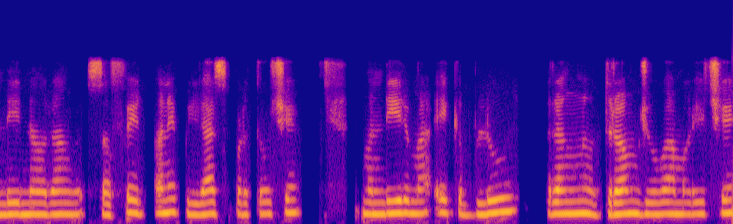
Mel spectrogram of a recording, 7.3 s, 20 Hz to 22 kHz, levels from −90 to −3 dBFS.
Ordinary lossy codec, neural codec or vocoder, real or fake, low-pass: Opus, 32 kbps; none; real; 7.2 kHz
